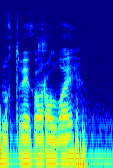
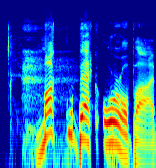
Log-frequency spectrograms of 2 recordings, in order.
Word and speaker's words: Myktybek Orolbai: My name is Miktabek Orolbai. My name is Miktabek Orolbai. Muktabek. Ah, interesting. He could have said his name 30 times in the time it took Nacho to say his name. Muktabek Orolbai, man.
